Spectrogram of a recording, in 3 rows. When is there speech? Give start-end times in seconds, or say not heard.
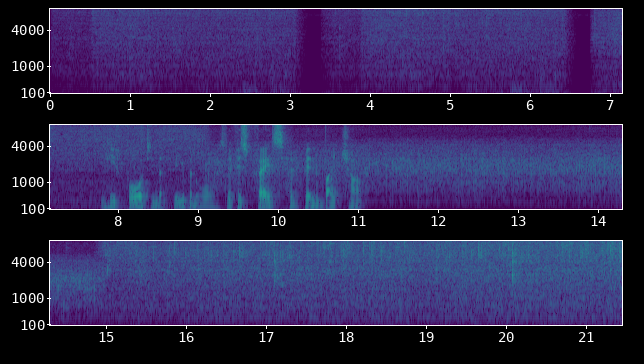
7.8-11.1.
